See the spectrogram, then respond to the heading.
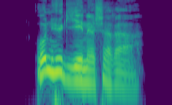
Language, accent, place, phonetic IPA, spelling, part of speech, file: German, Germany, Berlin, [ˈʊnhyˌɡi̯eːnɪʃəʁɐ], unhygienischerer, adjective, De-unhygienischerer.ogg
- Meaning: inflection of unhygienisch: 1. strong/mixed nominative masculine singular comparative degree 2. strong genitive/dative feminine singular comparative degree 3. strong genitive plural comparative degree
